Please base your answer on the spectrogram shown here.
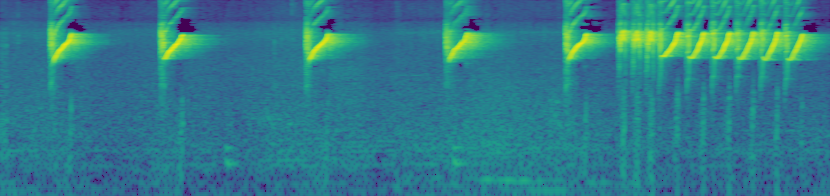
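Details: High, thin sunbird notes from a Vietnamese crimson sunbird used for training cage birds: five single upward-sweeping notes about a second apart, then a hurried string of about eight sweeps. No other sounds.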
